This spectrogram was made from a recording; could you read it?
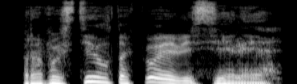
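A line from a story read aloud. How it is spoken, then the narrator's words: Sigh. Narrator (Russian): вздохнул он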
